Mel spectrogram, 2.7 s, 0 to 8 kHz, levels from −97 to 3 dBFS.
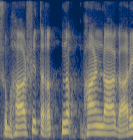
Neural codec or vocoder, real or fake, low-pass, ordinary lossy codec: codec, 16 kHz, 4.8 kbps, FACodec; fake; none; none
